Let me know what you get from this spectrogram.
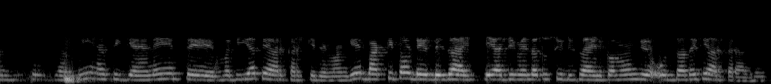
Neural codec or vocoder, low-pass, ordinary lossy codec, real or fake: none; 3.6 kHz; none; real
